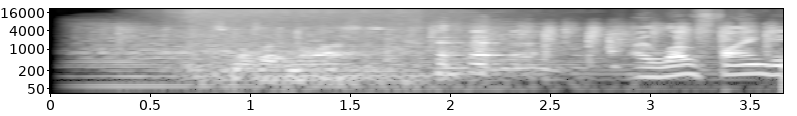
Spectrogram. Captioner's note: laugh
